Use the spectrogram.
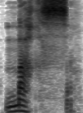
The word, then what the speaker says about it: mars: So, in a way it's an exception because normally final S is not pronounced in French. Okay. We've got some exceptions and this one is one of them. So Mars pronounce the final S.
